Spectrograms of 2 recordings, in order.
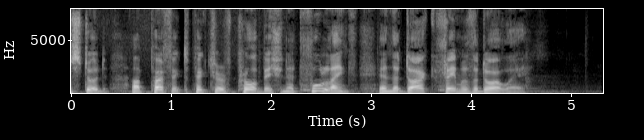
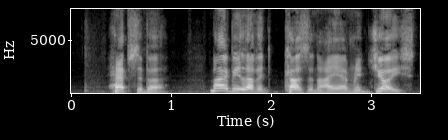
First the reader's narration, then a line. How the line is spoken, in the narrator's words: exclaimed the judge, most emphatically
